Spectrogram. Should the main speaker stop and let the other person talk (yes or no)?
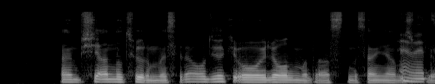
yes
